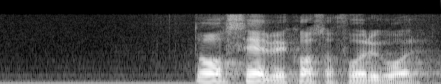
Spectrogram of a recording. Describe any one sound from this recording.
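A man speaks aloud in a large echoing hall.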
